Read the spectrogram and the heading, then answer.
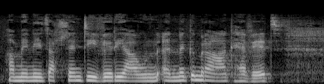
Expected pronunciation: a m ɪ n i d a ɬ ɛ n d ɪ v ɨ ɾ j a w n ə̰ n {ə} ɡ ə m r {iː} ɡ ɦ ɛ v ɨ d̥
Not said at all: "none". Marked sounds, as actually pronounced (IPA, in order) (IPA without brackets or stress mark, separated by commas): ə, aː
